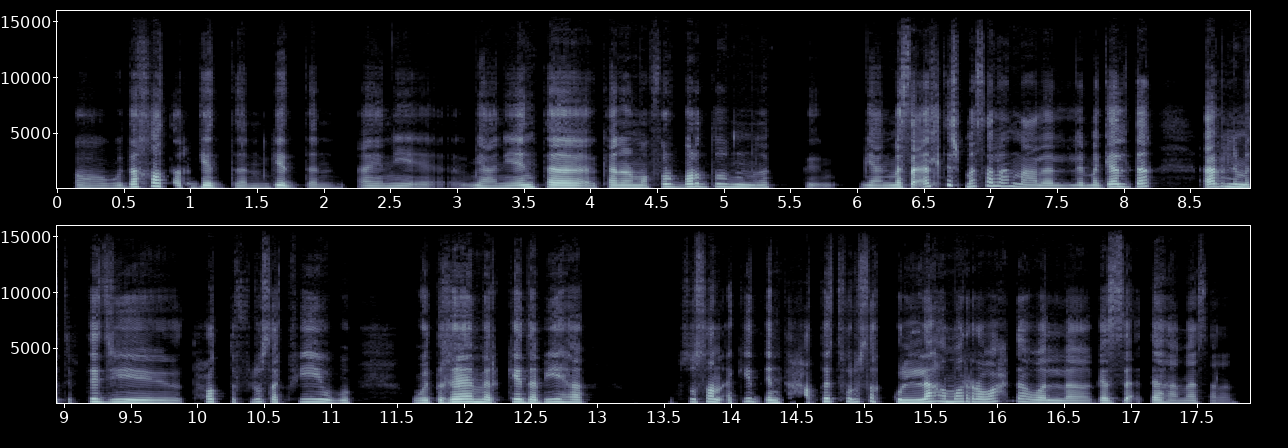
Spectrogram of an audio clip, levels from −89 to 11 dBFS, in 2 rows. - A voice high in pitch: Yes, high, 205 Hz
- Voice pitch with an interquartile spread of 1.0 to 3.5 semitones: No, average, 4.3 semitones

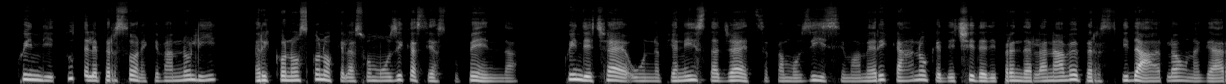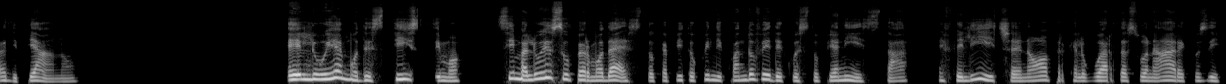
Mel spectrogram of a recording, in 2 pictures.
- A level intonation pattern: No, average, 3.5 semitones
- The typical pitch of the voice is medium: Yes, medium, 175 Hz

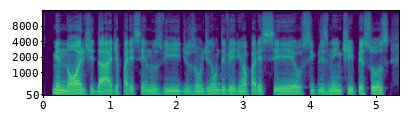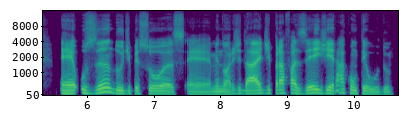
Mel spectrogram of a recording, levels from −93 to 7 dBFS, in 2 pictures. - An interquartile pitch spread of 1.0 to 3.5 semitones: Yes, average, 3.2 semitones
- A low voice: Yes, low, 110 Hz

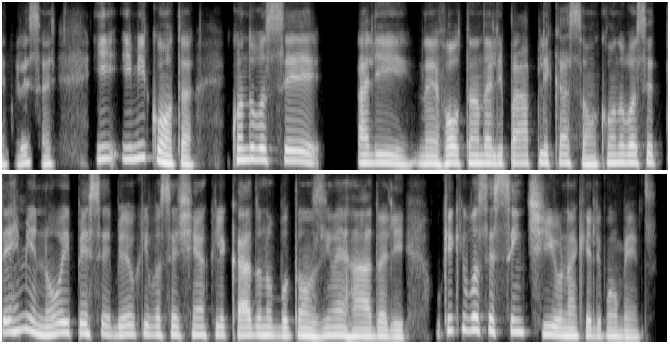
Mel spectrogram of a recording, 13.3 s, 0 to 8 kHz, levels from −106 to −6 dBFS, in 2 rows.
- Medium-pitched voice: Yes, medium, 145 Hz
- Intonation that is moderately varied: Yes, average, 4.9 semitones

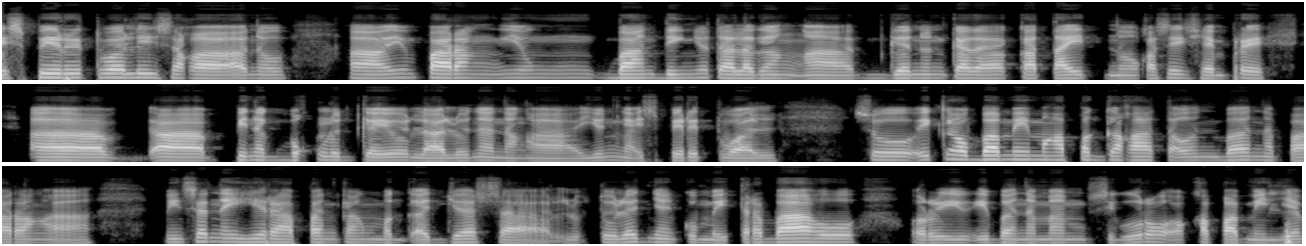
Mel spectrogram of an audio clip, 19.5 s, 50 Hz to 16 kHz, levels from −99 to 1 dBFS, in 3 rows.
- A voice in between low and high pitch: Yes, medium, 155 Hz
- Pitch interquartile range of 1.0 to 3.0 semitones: Yes, average, 2.7 semitones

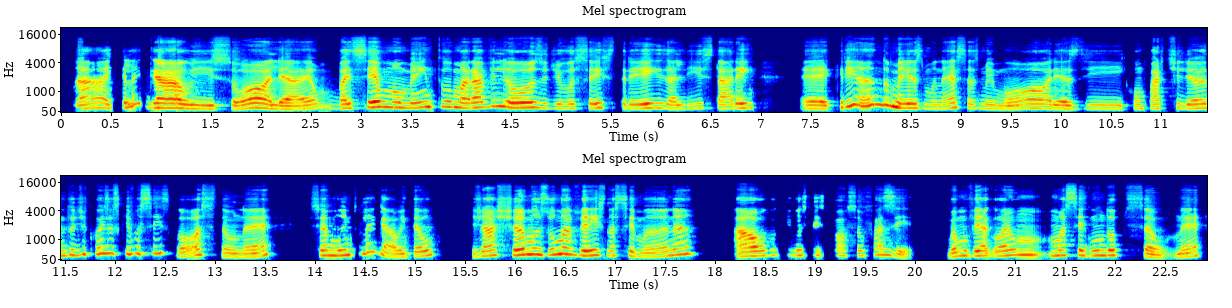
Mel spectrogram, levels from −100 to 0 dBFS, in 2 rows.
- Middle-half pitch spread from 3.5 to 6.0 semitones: Yes, average, 5.2 semitones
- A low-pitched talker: No, high, 220 Hz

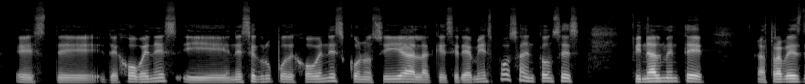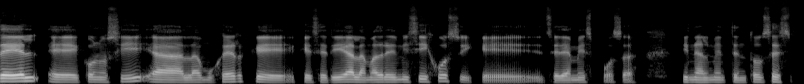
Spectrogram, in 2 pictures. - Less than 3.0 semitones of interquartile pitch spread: No, average, 4.1 semitones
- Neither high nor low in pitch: No, low, 115 Hz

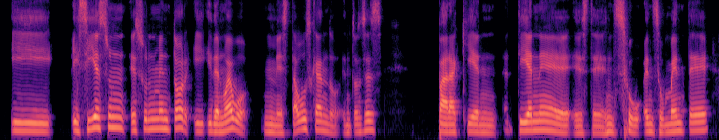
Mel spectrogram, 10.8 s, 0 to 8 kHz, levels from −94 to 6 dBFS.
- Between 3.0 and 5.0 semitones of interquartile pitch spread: Yes, average, 3.7 semitones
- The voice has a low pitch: Yes, low, 125 Hz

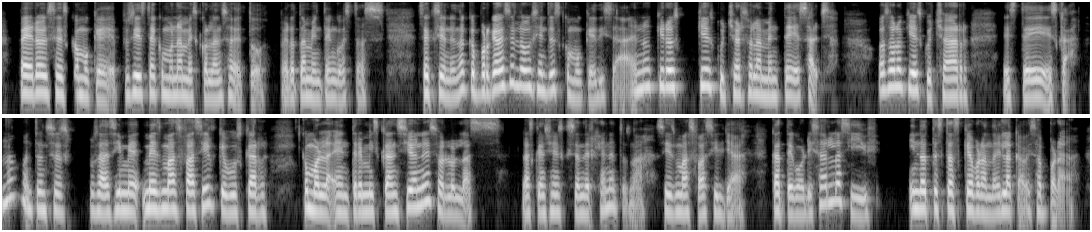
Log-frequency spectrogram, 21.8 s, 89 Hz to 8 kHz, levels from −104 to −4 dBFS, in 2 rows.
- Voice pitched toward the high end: Yes, high, 195 Hz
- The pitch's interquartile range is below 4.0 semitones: Yes, average, 3.0 semitones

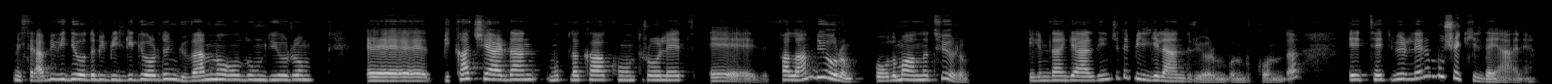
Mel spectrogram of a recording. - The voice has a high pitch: Yes, high, 210 Hz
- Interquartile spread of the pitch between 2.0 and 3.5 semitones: Yes, average, 3.1 semitones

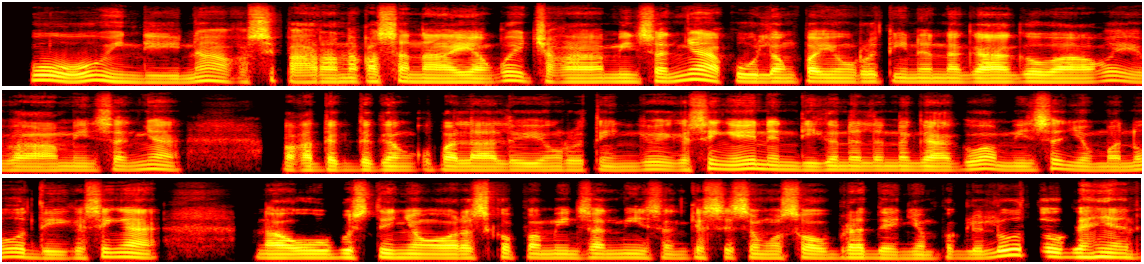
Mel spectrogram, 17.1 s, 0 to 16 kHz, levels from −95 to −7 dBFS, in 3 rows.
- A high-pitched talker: No, low, 125 Hz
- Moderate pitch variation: No, narrow, 1.7 semitones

